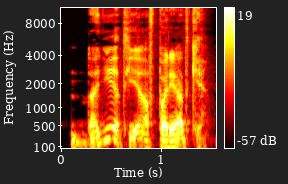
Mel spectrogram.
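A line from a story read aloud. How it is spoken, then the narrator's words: Mumbled. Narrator (Russian): пробормотал Вэл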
